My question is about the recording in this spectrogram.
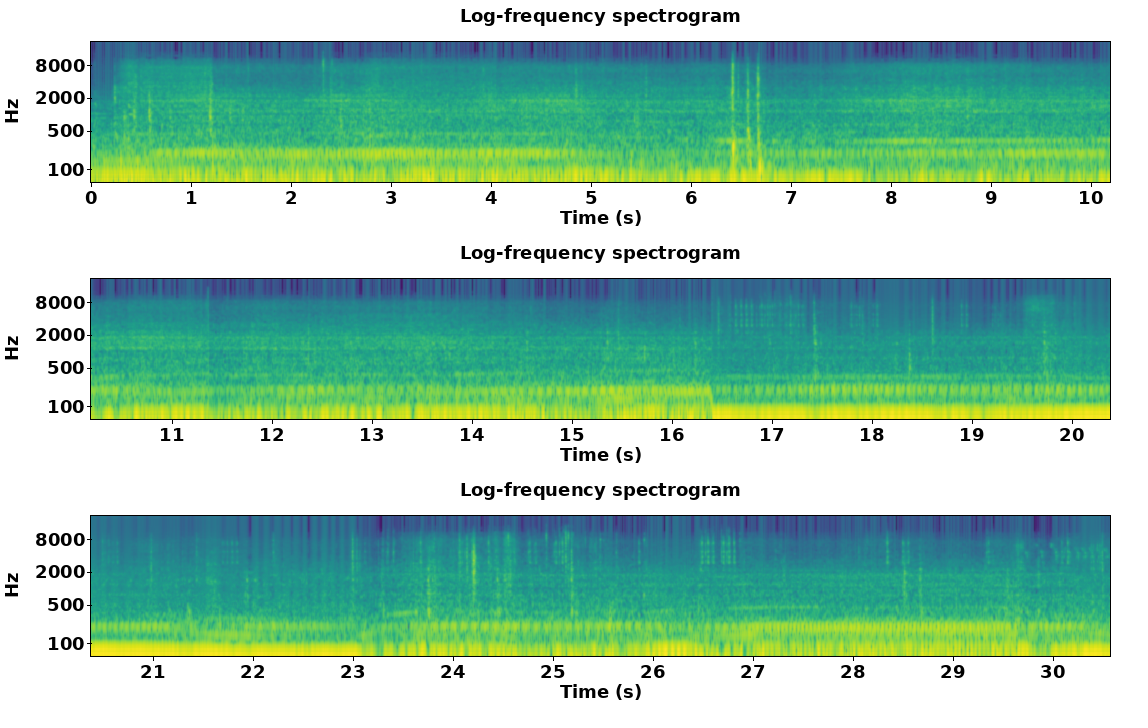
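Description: Mercedes-Benz G-Class engine and drivetrain running as the vehicle drives slowly over dirt and sand tracks: a steady deep drone that shifts about halfway through, with a few short knocks and rattles.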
